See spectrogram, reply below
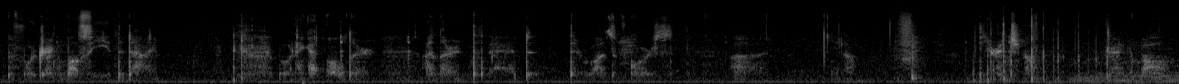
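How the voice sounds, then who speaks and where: A young adult ASMR host speaking in a soft, breathy whisper, rambling casually in a hesitant, unhurried way. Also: rough recording.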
